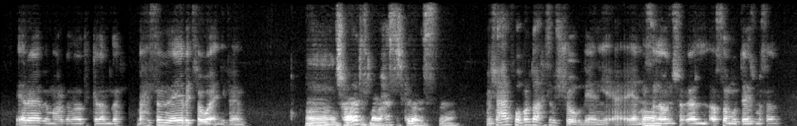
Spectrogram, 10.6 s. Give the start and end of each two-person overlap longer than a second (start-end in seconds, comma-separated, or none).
none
